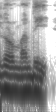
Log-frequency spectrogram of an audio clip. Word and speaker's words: Normandie: Por supuesto que Normandí se pronuncia en francés, pero yo ahí te lo dejo, ¿no?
